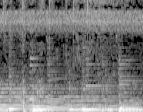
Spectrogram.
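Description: Background music: a light plucked-string tune, with sharp-starting notes a few per second.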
